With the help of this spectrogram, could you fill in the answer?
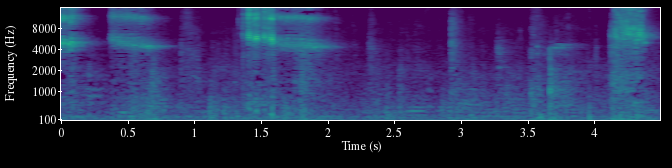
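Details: Baby little red flying foxes in rehabilitation care give short, high-pitched squeaky bursts: one at the start, a sharper cluster near one and a half seconds, and another at the end, with quiet rustling between.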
